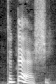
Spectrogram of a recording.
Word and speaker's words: Tedeschi: Susan Tedeschi. – Yeah, it sounds very Italian. It makes me want a meatball. – A spicy meatball. – Tedeschi.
